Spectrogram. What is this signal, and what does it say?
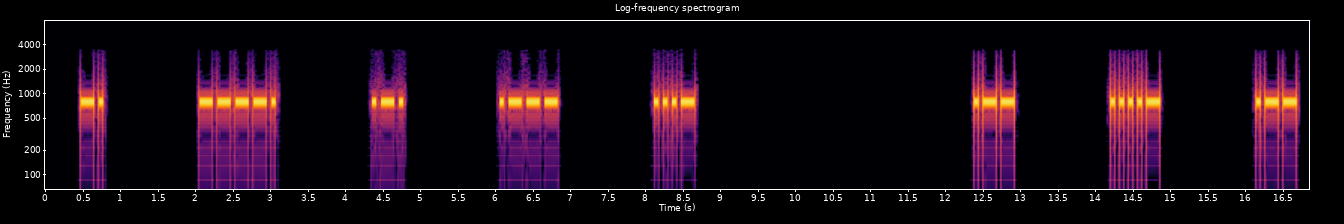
Morse code, heard as a keyed tone, about 20 wpm, spaced as for 6 wpm, 800 Hz. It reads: N9RJV W4W
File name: arrl / Call-Sign Drill-5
